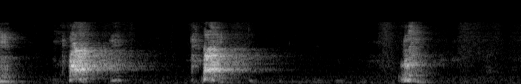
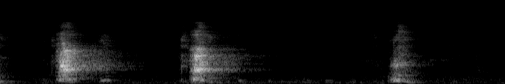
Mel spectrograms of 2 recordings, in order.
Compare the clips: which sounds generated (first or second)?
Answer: second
